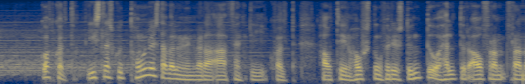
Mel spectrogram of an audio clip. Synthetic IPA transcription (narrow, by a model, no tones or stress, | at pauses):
kɔht̪̚kʰœlt̪ist̪lɛnskʏt̪ʰownlɪst̪avɛlʏnɪnvɛɾða̰ʔaːvfɛn̥t̪ikʰvœlt̪haːwt̪ʰiɪnɦowfst̪uːfɪɾɪ̥st̪ʏnt̪ʏɔɣɦɛlt̪ʏɾʔa̰ːwfɾamfɾa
